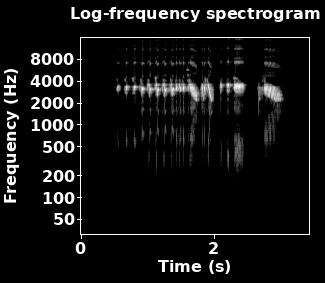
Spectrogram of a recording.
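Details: Bluethroat (Luscinia svecica) song: a quick run of high, ringing notes that speeds up, then varied buzzy twitters ending on a slurred, falling phrase, with a quiet background.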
